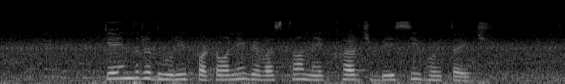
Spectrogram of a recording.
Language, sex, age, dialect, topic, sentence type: Maithili, female, 25-30, Southern/Standard, agriculture, statement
